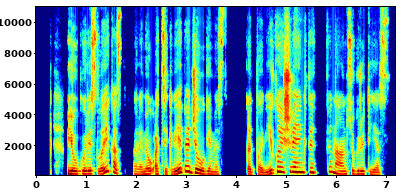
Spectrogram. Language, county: Lithuanian, Šiauliai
